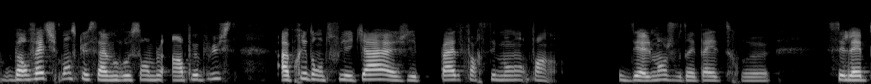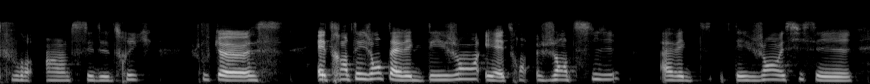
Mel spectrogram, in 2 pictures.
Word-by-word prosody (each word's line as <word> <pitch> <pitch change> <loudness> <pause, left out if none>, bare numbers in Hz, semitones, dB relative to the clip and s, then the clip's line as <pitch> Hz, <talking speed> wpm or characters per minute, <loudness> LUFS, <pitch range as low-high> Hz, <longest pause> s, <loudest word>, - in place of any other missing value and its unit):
bah, 215 +3 +4
en 220 - +3
fait, 265 +2 +6
je - - -7
pense 260 +1 -4
que 235 - -1
ça 220 -3 +4
me 200 - 0
ressemble 210 +1 -2
un 195 0 +2
peu 220 +2 -1
plus. 260 +6 -7 0.5
Après, 210 +6 +5
dans 225 -4 -1
tous 225 +4 -12
les 205 -2 +1
cas, 225 +1 +6
heu, 190 - -2
j'ai 185 -1 -5 0.2
pas 210 0 +5
forcément, 210 -1 -6
enfin, 195 -3 -6 0.6
idéalement, 195 +2 +2
je 200 - -9
voudrais 185 0 -4
pas 190 +2 -1
être, 185 0 -7
heu, 175 0 -7 0.6
célèbre 200 -2 +4
pour 200 -2 -7
1 190 -1 -6
de 185 - -14
ces 195 0 -8
2 185 0 -5
trucs. 220 +3 -10 0.4
Je - - -30
trouve 220 -2 -13
que 190 -3 +6
s 200 -1 -7 0.3
être 225 +1 +4
intelligente 255 +2 0
avec 195 -4 +5
des 210 0 -3
gens 245 +3 -2
et 195 - +1
être 170 +4 -1
en - - -12
gentille 215 +4 -6 0.4
avec 195 -2 -2
d 175 - -19 0.4
des 190 -1 -1
gens 220 +4 -3
aussi, 215 +3 -7
c'est 180 -4 -1
205 Hz, 185 wpm, -24 LUFS, 190-220 Hz, 0.6 s, fait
